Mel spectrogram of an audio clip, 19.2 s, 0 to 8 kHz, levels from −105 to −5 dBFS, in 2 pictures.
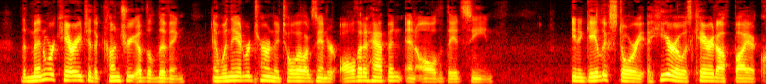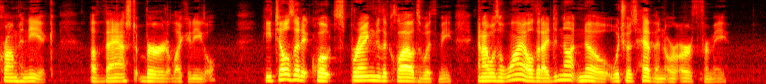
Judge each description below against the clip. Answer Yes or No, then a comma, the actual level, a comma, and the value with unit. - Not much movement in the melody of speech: No, average, 3.8 semitones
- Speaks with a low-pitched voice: Yes, low, 125 Hz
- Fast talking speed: Yes, fast, 225 wpm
